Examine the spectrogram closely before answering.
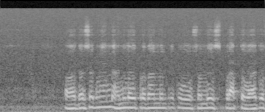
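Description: A man reads out news calmly through a microphone.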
